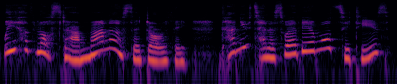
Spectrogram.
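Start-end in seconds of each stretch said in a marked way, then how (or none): 0.0-1.2 put-on higher young girl voice. Dorothy voiced. 2.2-3.9 put-on higher young girl voice. Dorothy voiced.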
